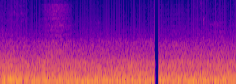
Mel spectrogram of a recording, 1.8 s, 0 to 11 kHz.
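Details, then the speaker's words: Smart ForTwo 450 test drive after replacing failed anti-roll bar links, lower arm, bushes, springs, rear shocks and exhaust: steady low road rumble, no clunks or knocks from suspension. "yok tıkırtı yok patlama yok ki bu iyi"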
